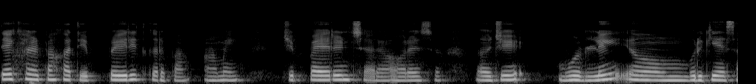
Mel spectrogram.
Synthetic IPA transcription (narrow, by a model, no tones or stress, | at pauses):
t̪ekʰeɭpãkʰat̪ipɾeɾit̪kəɾpaːmi | d͡ʑipeɾeɳʈsa̰ɾaɔɾes | d͡ʑe | bʱoɽlĩ | bʱuɾɡiasa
